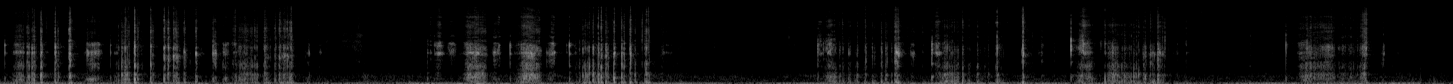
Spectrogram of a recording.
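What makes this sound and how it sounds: A craft knife blade shaves a dry pink rose soap bar held in the hand into fine curls. Crisp, dry scraping strokes come in quick bursts with brief quiet gaps, each rasp bright and short with no ring.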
